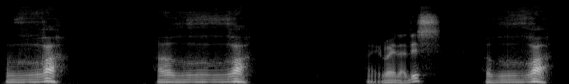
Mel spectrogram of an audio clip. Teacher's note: it's like saying ga, but ra from the throat, a bit of a phlegmy kind of sound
